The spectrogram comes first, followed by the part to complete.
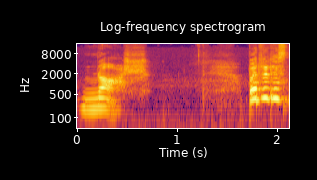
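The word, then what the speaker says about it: Knotacent: seat of lord nakasent pronounced as if written nosh but it is not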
